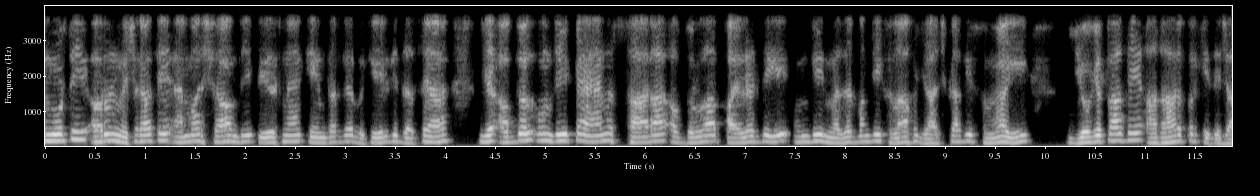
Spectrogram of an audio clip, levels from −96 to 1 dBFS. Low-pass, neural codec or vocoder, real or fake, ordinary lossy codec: 3.6 kHz; codec, 44.1 kHz, 2.6 kbps, SNAC; fake; none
